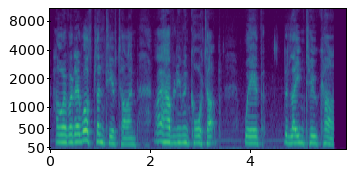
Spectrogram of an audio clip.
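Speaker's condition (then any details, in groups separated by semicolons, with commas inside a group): Cerebral palsy; back surgery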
